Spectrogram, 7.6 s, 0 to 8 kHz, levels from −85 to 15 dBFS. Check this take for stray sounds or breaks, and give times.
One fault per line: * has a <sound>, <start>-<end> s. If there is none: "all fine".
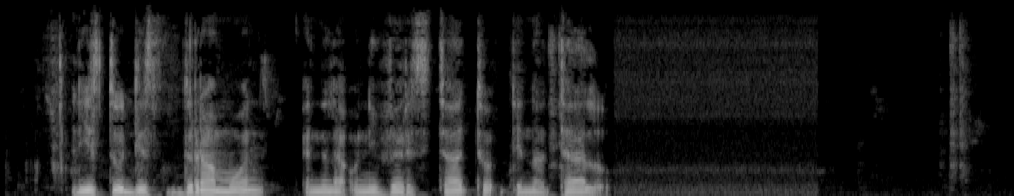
all fine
